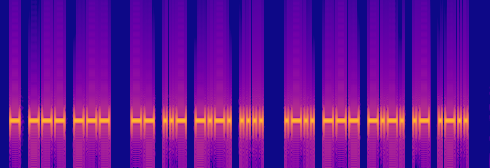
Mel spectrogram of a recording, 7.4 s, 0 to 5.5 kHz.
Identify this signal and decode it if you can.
Morse code, heard as a keyed tone, about 25 wpm, 600 Hz. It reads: TOO MUCH LOCAL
